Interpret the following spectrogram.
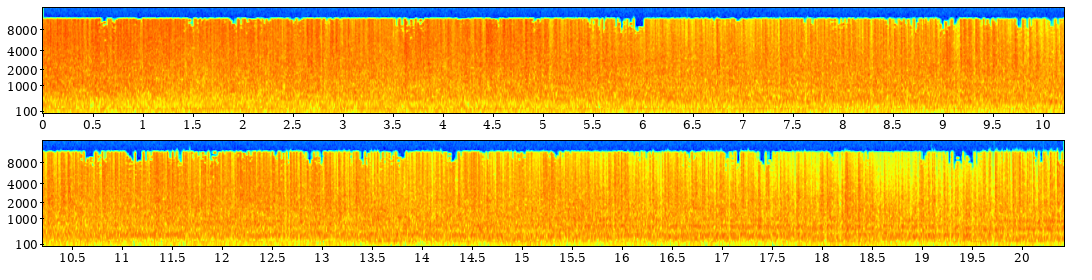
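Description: Space Shuttle Discovery's two solid rocket boosters and three main engines during ascent: a steady, loud rocket roar with a crackle. The highest part of the sound thins slightly near the end.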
